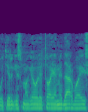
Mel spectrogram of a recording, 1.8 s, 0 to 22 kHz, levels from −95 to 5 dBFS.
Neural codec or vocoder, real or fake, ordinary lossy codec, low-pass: none; real; MP3, 32 kbps; 7.2 kHz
